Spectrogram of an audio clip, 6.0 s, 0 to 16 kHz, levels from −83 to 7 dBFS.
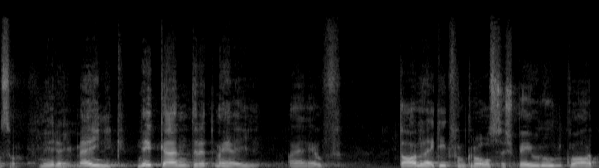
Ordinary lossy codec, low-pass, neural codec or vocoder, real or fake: MP3, 96 kbps; 14.4 kHz; codec, 44.1 kHz, 2.6 kbps, SNAC; fake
